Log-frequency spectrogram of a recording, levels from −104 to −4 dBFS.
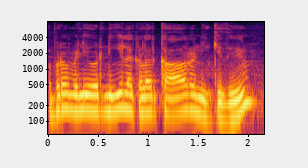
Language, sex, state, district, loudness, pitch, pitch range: Tamil, male, Tamil Nadu, Kanyakumari, -12 LUFS, 155 Hz, 145-165 Hz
